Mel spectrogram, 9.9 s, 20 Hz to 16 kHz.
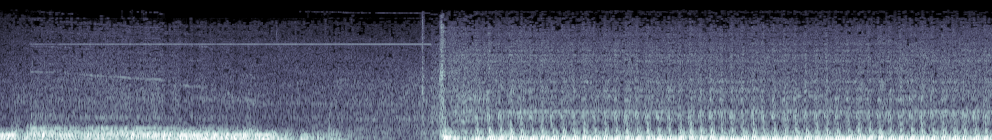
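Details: Turbo M50 BMW E30 on a standalone ECU with a newly fitted OE crank sensor. Idle swells and fades, nearly dies, then catches and runs unevenly: bad idle surging. Crank sensor suspected but doubted.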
